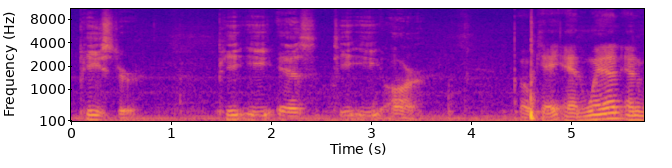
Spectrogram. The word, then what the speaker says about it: Pester: be here okay would you please uh pronounce and spell your full name for us please peaster p-e-s-t-e-r okay and when and where were you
